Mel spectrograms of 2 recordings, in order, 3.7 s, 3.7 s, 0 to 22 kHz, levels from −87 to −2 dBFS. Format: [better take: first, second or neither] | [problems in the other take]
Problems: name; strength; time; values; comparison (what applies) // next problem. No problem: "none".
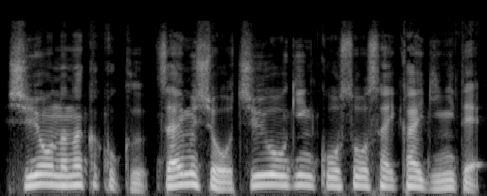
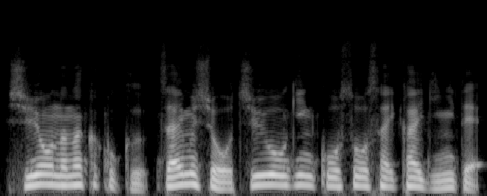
first | muffled; very; fading above 1.5 kHz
